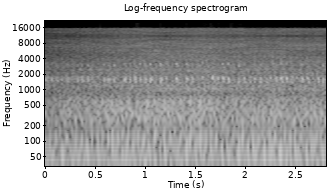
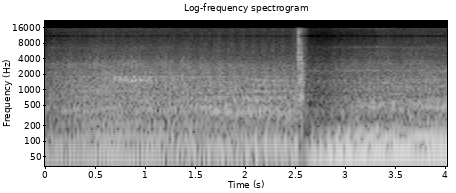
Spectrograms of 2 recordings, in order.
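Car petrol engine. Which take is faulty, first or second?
first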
